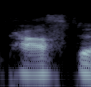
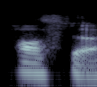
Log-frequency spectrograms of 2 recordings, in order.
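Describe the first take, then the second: First: The word is said the Canadian way. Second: The word is said the American way. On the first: "caught me saying pasta" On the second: "instead of pasta"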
